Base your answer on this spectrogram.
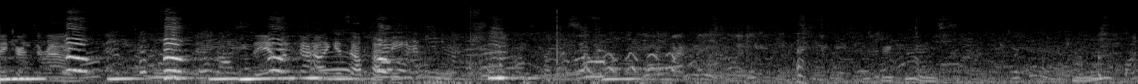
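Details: Siamangs (Symphalangus syndactylus) sing to mark their territory, puffing up as they call: loud, wavering hoots and barks in rhythmic bursts that fade toward the end.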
